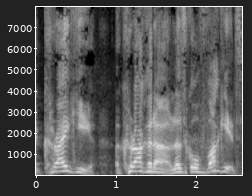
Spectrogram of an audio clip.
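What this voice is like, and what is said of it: Put-on Australian animal show host. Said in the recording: “Imagine like somebody being like an Australian like animal show.”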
